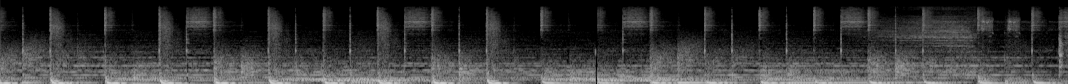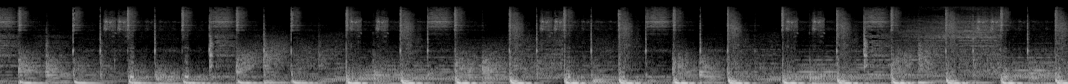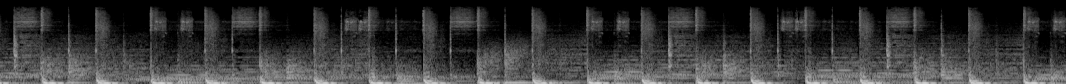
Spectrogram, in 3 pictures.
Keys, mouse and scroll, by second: 1.0 Down, 1.4 Up, 2.5 middle click, 3.5 shift+Left, 3.8 shift+space, 4.8 Escape, 6.6 click, 8.6 middle click, 9.2-9.5 scroll up 3, 9.5 middle click, 9.6 middle click, 10.2 Down, 10.4 Down, 10.7 Right, 11.0 Right, 11.5 Right, 13.1 middle click, 14.3 g, 16.7 click, 16.8 click, 17.0 middle click, 17.9 shift+Left, 18.2 shift+space, 19.0 Escape, 19.3 middle click, 19.7 shift+space, 20.9 Escape, 21.4 ctrl+s, 21.5 scroll down 2, 22.0 shift+scroll, 22.1 shift+middle click, 22.2 middle click, 22.3 middle click, 22.8 scroll down 1, 23.1 shift+middle click, 23.2 middle click, 23.4 a, 23.6 scroll down 2, 23.8 shift+middle click, 24.0 middle click, 24.1 middle click, 24.4 shift+space, 26.0 Escape, 26.4 shift+space, 27.2 Escape, 27.5 middle click, 28.5 Escape, 28.8 middle click, 28.8 click, 31.6 scroll up 2.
